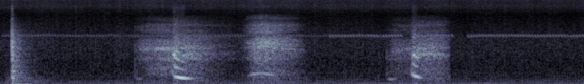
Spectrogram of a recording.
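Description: A young woman speaks in a frightened voice nearby.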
